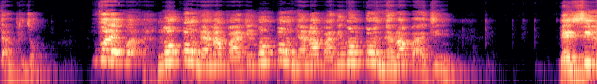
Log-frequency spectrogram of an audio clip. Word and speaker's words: Biya: Il faut prononcer bien le nom de Paul Biya. Non, Mpombia, Mpombia. Mpombia. On dit Paul, P-A-U-L, Paul, Mpombia.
